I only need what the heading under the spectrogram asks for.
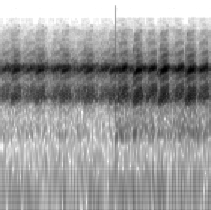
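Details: Male Japanese tree frog in Korea, calling with a vocal sac large for its small body: a fast raspy rattling croak of rapid pulses, repeated in quick succession, growing louder toward the end.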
